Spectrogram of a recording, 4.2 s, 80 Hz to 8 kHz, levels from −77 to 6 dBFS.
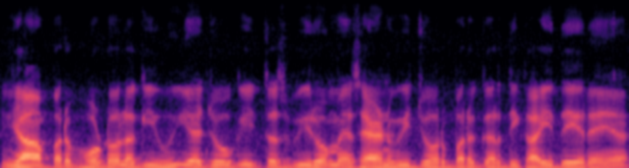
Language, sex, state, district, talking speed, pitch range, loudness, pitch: Hindi, male, Chandigarh, Chandigarh, 230 wpm, 140-145 Hz, -18 LUFS, 140 Hz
